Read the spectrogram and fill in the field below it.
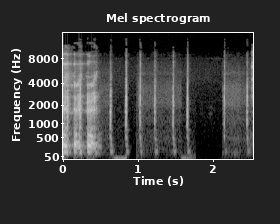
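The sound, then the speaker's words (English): A short, muffled burp into a face mask is followed by a quick run of light, evenly spaced taps or clicks, then two more after a brief pause. “Did you just burp into your mask?”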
